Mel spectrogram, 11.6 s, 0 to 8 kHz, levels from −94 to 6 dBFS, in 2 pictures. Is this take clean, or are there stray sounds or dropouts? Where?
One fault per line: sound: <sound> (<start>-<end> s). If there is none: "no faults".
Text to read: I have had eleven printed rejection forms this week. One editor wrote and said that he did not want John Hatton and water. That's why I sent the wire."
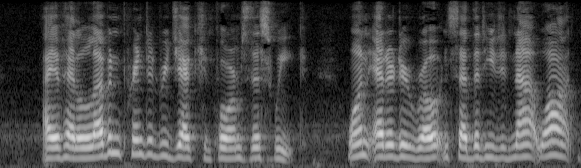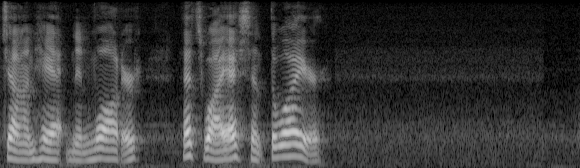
no faults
